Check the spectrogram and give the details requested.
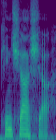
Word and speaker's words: Kinshasa: Kinshasa goes from being unstable to rioting King Kinshasa I'm sorry I pronounced it wrong and I know Dan is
